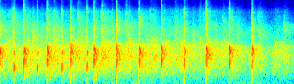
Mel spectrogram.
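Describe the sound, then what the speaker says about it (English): Audience applause closing a conference session on waste and recycling risk, with steady clapping from a room of people that rises and fades over a few seconds, no talking. "let's give Ron, David, and Ryan a great round of applause for a fantastic session"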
